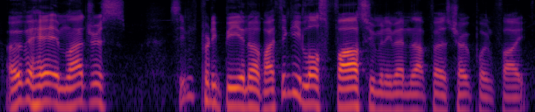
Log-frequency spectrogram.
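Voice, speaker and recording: A man's voice: mid-range voice, lively intonation, brisk, clean tone, no echo. A man with a cold, sounding snuffly, casually commentating a battle replay with wry asides and frequent ums. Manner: chatty and wry, with frequent ums and self-corrections. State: stuffy with a cold. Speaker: game channel host commenting a battle replay.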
